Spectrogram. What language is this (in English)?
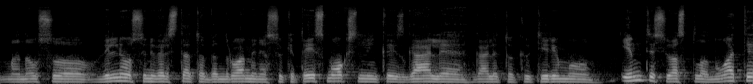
Lithuanian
